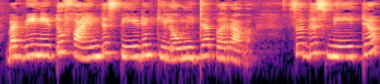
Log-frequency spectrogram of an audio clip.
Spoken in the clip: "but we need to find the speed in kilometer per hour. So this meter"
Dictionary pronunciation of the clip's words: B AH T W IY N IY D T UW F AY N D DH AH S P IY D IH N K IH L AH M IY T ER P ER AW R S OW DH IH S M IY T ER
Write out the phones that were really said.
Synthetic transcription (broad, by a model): B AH T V IY N IY D T UW F AY N D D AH S P IY D IH N K IH L AH M IY T ER P ER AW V S OW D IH S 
